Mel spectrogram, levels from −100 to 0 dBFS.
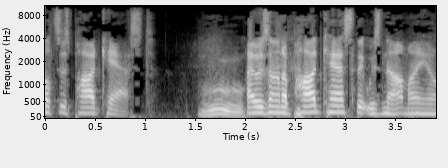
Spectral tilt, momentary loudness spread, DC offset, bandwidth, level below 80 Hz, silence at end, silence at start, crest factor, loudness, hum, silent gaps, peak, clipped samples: -4.5 dB/octave; 14 LU; under 0.1%; 10.5 kHz; -46 dBFS; 0 s; 0 s; 16 dB; -16 LUFS; none; none; 0 dBFS; under 0.1%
